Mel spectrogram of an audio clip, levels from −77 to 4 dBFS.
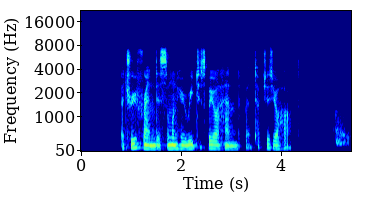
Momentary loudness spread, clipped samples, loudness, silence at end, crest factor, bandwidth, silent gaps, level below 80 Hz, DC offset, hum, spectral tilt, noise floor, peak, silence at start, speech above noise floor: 19 LU; under 0.1%; -37 LUFS; 0.05 s; 22 dB; 7.8 kHz; none; -76 dBFS; under 0.1%; none; -4 dB/octave; -86 dBFS; -18 dBFS; 0.8 s; 48 dB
